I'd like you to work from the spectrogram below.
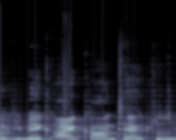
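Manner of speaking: ordinary delivery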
